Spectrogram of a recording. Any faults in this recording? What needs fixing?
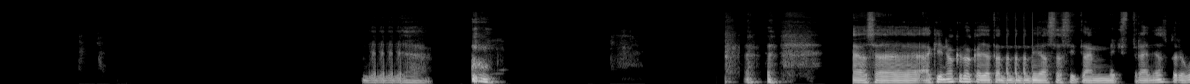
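Repeated buffer: new audio reached the output device late, so it replayed its last 85 ms block, which fits a 4096-sample buffer. Each time, this produces a stutter with a hard join at each repeat and up to about a third of a second of speech lost, at 1.45–1.79 s, 3.76–4.01 s, 7.17–7.25 s, 8.36–8.53 s and 10.07–10.33 s. Prevent it by keeping the output buffer fed on time, giving the audio thread higher priority or more buffering headroom.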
